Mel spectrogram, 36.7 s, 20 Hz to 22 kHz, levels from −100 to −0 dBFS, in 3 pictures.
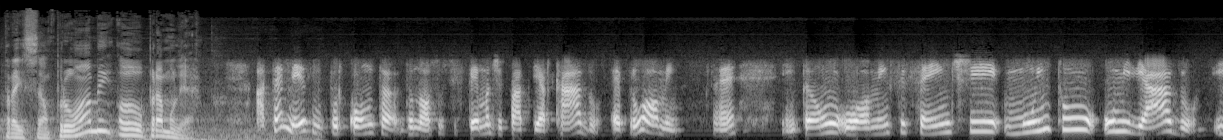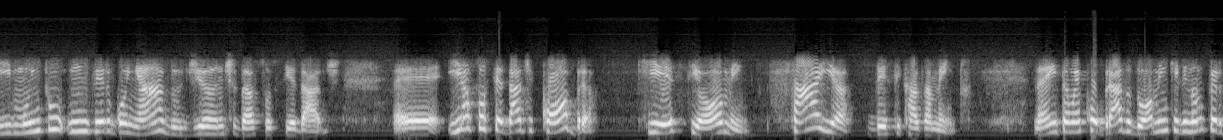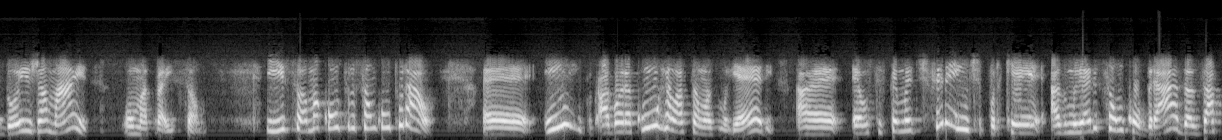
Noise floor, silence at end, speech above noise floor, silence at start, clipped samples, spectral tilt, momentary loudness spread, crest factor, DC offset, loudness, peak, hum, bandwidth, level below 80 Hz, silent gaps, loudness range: -40 dBFS; 0 s; 24 dB; 0 s; under 0.1%; -5 dB/octave; 9 LU; 14 dB; under 0.1%; -16 LUFS; -4 dBFS; none; 10.5 kHz; -52 dBFS; none; 3 LU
